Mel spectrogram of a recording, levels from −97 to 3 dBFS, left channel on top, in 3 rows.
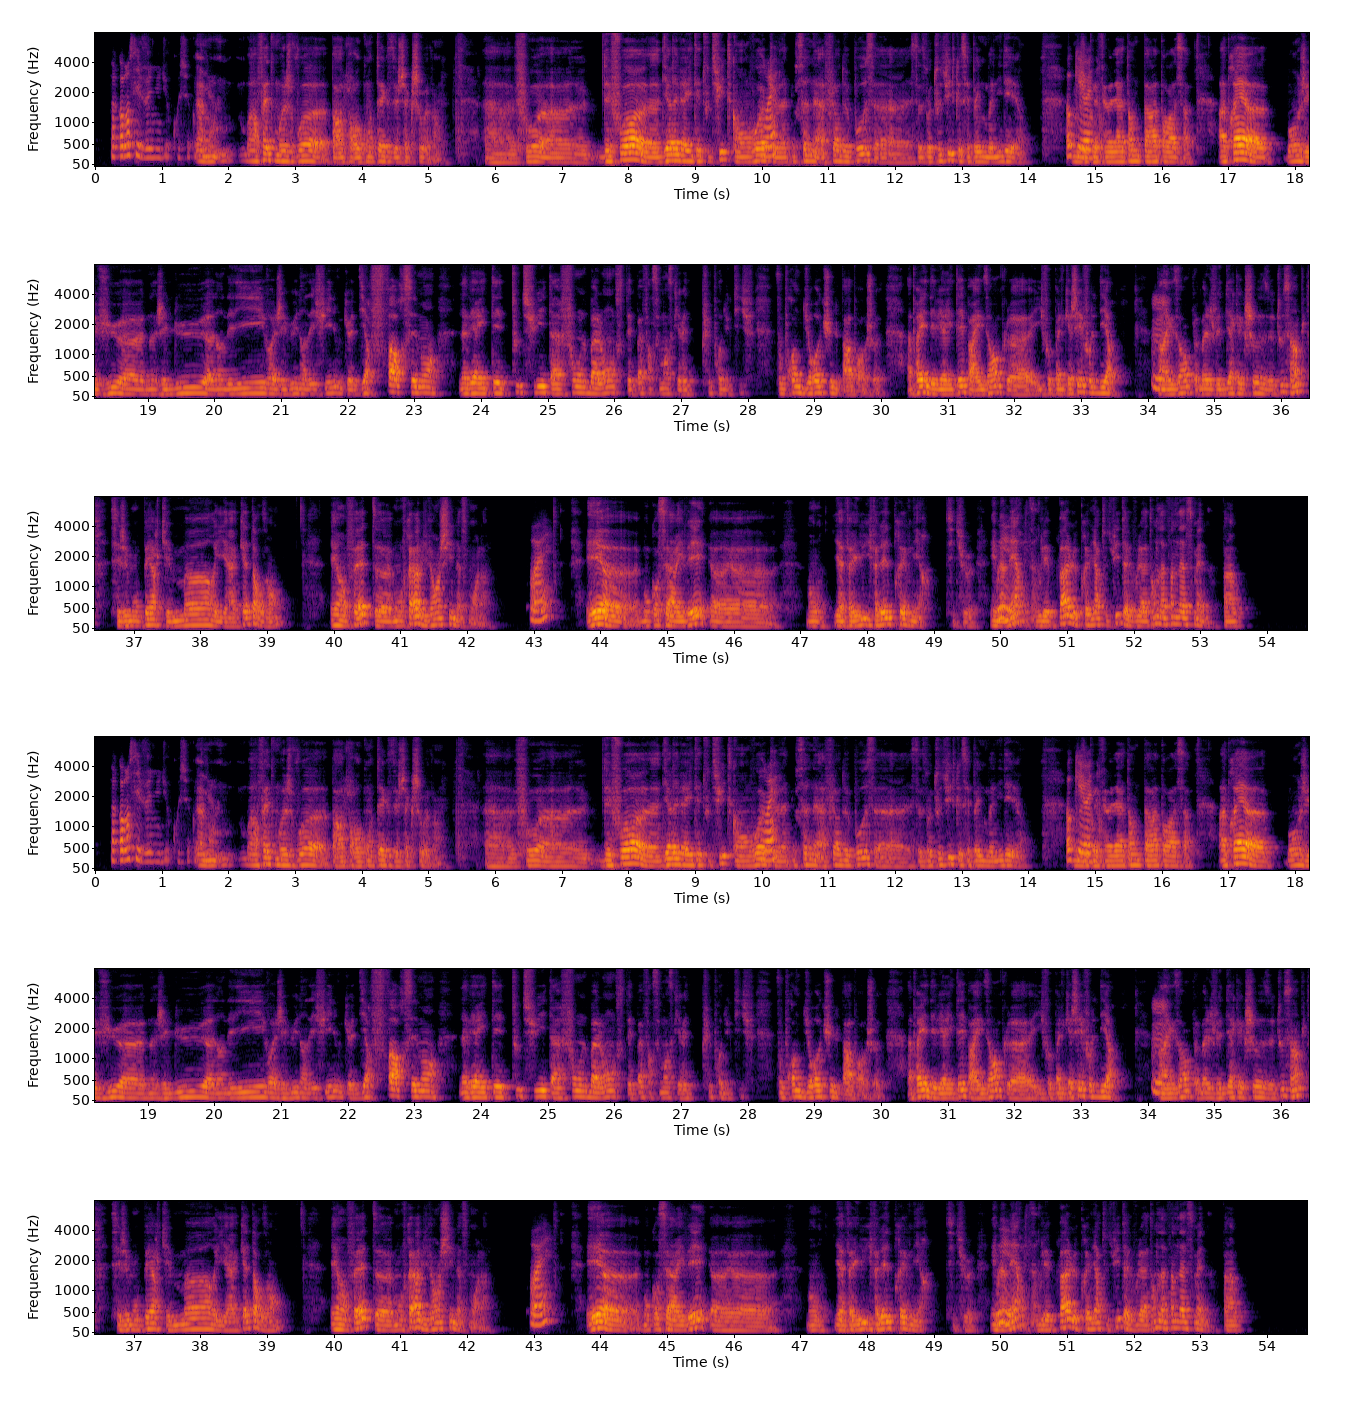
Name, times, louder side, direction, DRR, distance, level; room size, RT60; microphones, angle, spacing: voice 1, 0.4-1.4 1.6-1.8 10.0-10.2 14.6-15.1 34.1-34.3 42.9-43.2 49.9-50.4, equal, ahead, 4 dB, 0.3 m, -29 dB
voice 2, 1.5-5.5 5.8-13.9 14.2-23.3 23.7-33.5 34.2-39.2 40.0-42.3 43.8-46.6 47.1-48.9 49.2-49.6 49.8-53.5, left 1 dB, 90° left, 1 dB, 1.2 m, -29 dB
3.2 x 2.2 x 2.8 m, 0.32 s
head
